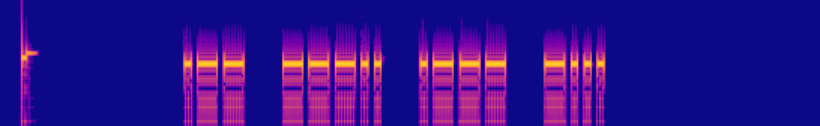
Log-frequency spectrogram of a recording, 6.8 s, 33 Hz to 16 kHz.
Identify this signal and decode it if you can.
Morse code, heard as a keyed tone, about 22 wpm, spaced as for 16 wpm, 700 Hz. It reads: W8JB
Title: USA Call Signs - 2x Character Spacing - 22wpm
